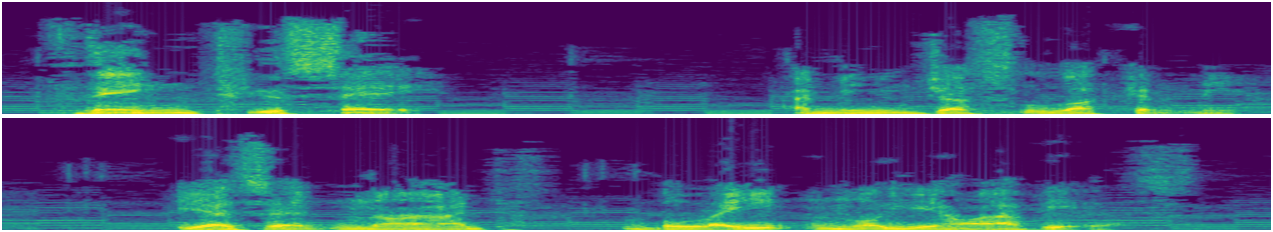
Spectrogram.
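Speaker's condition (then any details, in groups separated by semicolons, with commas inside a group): Multiple sclerosis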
